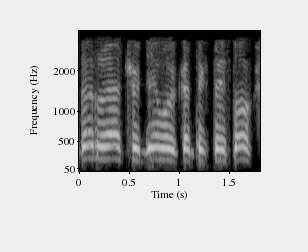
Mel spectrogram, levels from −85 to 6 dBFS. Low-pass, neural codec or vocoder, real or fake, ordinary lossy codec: 3.6 kHz; vocoder, 24 kHz, 100 mel bands, Vocos; fake; MP3, 24 kbps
